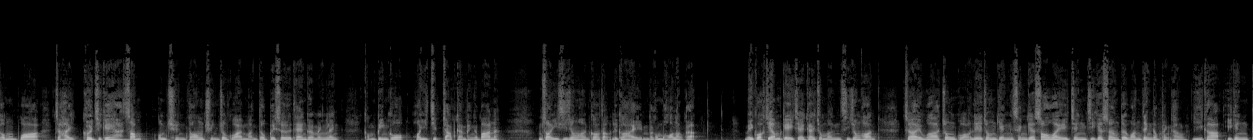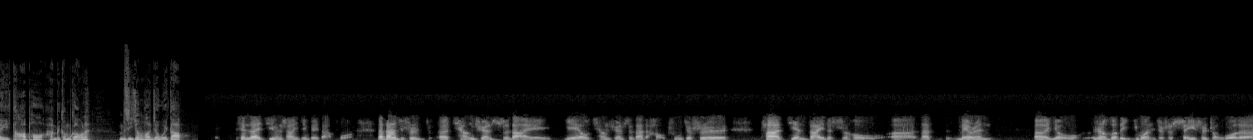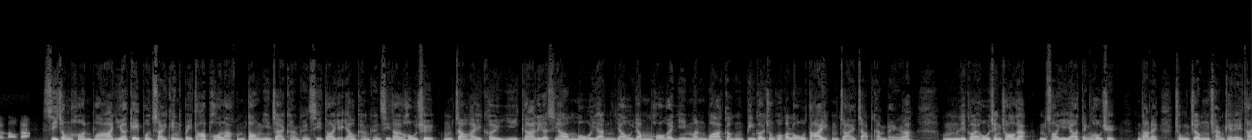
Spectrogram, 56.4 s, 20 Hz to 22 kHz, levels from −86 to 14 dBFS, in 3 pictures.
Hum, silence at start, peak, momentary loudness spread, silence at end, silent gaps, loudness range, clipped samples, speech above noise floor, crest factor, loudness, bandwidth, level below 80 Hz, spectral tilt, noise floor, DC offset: none; 0 s; -2 dBFS; 10 LU; 0 s; none; 5 LU; under 0.1%; 48 dB; 22 dB; -24 LUFS; 12.5 kHz; -46 dBFS; -7.5 dB/octave; -71 dBFS; under 0.1%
